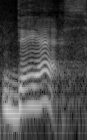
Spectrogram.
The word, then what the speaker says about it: DS: In French, DS is pronounced as déesse, which is also the French word for goddess.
